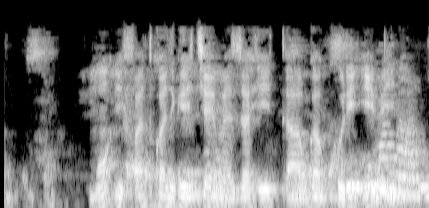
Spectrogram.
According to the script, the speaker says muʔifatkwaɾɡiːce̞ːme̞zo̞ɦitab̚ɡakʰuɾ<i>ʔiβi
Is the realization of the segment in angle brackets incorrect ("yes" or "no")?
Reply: no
